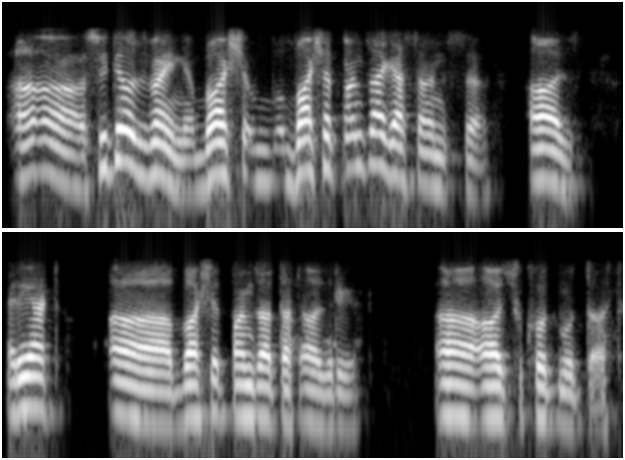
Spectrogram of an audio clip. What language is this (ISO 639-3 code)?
kas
